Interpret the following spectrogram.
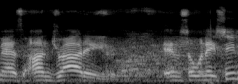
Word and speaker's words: Andrade: this fight you know last fight I said pronounce it Andre cuz I'm going against de Nickerson I was like man just say Andre now I think Benavides is Andrade is the way to pronounce this fight we we'll wrap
